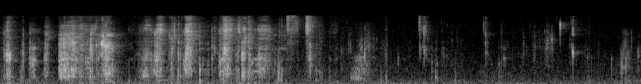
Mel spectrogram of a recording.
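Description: Close-miked ASMR eating sounds: chewing and crunching, dense for the first few seconds, then thinning to scattered clicks and smacks.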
